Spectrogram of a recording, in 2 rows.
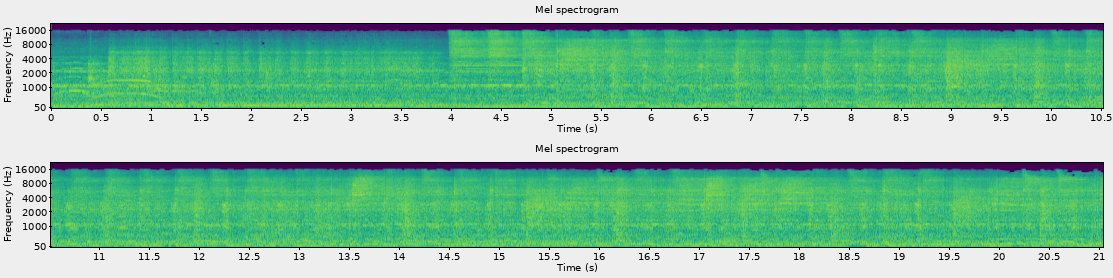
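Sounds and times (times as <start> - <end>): heavy rock band playing live: 0.0 - 21.0.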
